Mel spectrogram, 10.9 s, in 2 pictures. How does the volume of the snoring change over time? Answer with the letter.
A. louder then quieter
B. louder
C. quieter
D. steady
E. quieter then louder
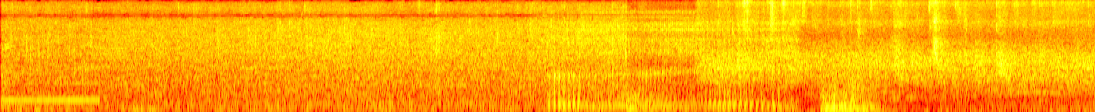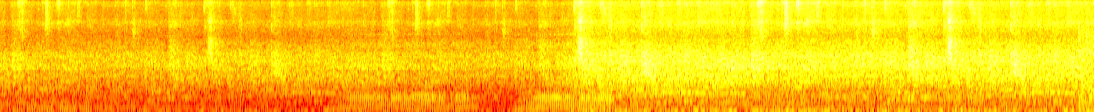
E.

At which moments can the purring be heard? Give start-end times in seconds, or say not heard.
not heard.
